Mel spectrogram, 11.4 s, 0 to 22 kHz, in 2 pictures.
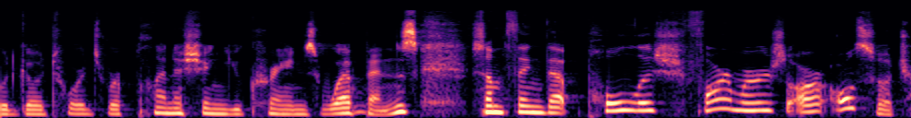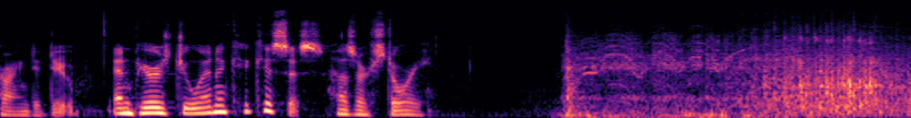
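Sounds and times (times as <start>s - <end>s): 
speech: 0.0s - 8.5s
farm tractor engine starting and running on a wheat, corn and beet farm in Poland: 9.1s - 11.3s.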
